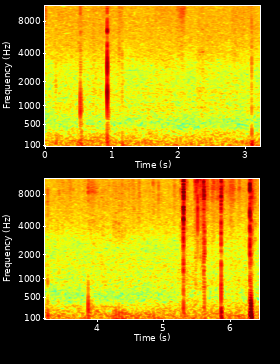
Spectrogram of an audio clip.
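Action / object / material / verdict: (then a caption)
tap / cardboard jigsaw puzzle / cardboard / none. A close-up cardboard jigsaw puzzle showing a cottage scene, with one piece removed, is tapped and poked with metal tweezers and a fingernail. About ten short, dry, crisp clicks and taps sound over a quiet, low background rumble, with the sharpest taps near the end.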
